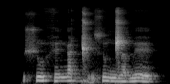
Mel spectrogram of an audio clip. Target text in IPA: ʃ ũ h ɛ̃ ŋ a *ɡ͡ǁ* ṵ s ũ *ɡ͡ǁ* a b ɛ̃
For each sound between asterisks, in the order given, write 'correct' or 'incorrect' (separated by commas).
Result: correct, incorrect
